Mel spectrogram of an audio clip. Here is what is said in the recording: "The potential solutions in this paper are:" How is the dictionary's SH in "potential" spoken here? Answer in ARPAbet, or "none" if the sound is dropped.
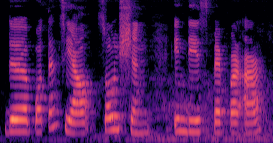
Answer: S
